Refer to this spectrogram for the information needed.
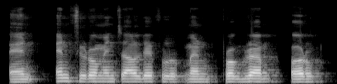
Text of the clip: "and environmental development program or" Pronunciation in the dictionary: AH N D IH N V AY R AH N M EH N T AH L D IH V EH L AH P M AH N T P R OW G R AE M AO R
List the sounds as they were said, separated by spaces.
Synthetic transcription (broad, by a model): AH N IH N F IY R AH M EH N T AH L D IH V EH L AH P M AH N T P R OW G R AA M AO R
